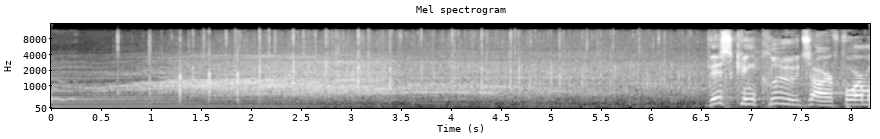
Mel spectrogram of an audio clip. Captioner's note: applause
